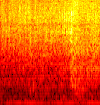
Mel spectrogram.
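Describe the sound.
Chicken sizzles as it fries in a pan: a steady, crackling hiss that runs the whole time, with a brief louder spurt of spitting near the end.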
